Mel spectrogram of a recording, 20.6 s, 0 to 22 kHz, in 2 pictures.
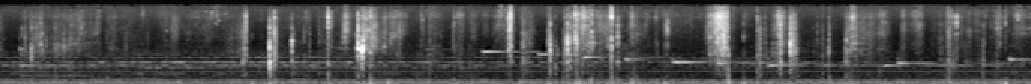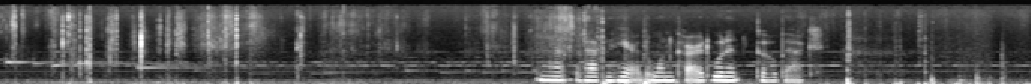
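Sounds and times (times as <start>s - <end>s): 
deck of cards being shuffled: 0.2s - 14.4s, 15.0s - 16.9s, 18.7s - 20.3s
speech: 15.7s - 18.6s.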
